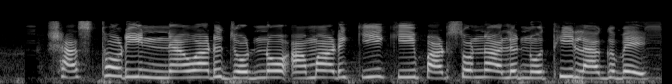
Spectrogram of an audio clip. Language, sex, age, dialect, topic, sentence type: Bengali, female, 18-24, Northern/Varendri, banking, question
